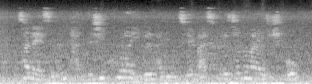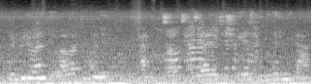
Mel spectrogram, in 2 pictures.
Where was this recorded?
on a bus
